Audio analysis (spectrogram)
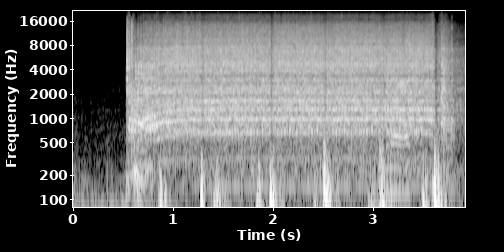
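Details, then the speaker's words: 1967 Morgan Plus 4 Drop Head Coupe, not run in years, spark plugs removed: fast, light, even whirring as engine turns over freely with no compression, checking it is free and probably priming the fuel system via the mechanical fuel pump. "you want to turn over real quick so I can here turn over with no compression"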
